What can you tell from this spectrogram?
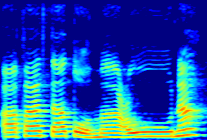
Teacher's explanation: تا باریک تو موٹا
